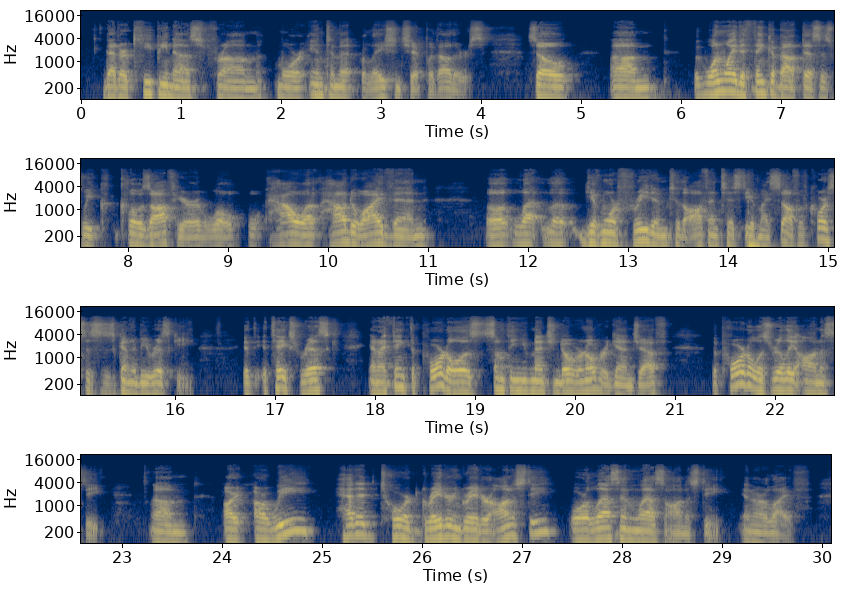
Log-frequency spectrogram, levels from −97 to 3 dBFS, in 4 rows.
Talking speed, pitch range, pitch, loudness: 180 wpm, 110-135 Hz, 120 Hz, -27 LUFS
